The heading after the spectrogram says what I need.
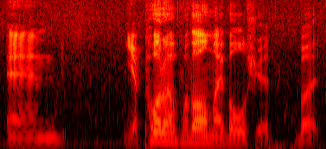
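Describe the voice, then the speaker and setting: A man's voice: mid-range voice, expressive, measured pace, fairly bright tone. Rambling, self-mocking male gamer. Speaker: gamer playing a detective game. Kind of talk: let's-play commentary.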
